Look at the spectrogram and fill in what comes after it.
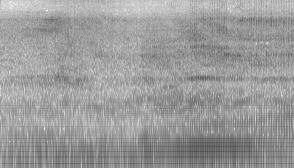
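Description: Engines of a car and a motorcycle passing close by on the road, a steady hum that grows to its loudest about three seconds in and then eases off.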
